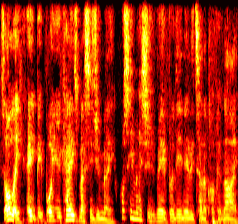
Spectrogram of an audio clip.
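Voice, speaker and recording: At a moderate pace, a man of medium pitch speaks with lively intonation and a somewhat breathy quality. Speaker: retro game collector YouTuber. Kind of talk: casual vlog. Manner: rambling, conversational.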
